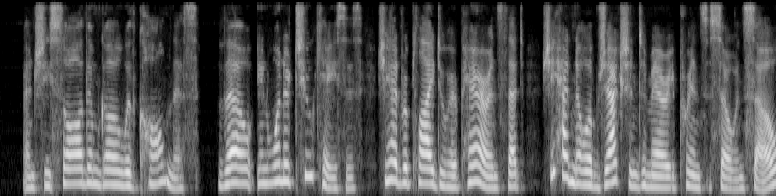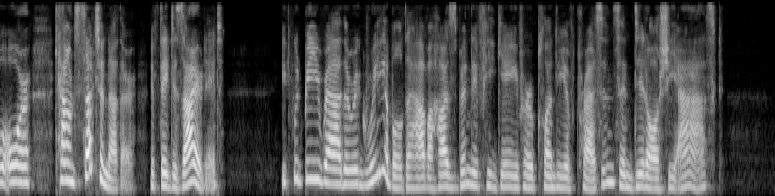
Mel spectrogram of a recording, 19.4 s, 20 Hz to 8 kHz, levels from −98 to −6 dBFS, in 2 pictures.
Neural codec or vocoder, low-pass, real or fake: vocoder, 22.05 kHz, 80 mel bands, HiFi-GAN; 7.2 kHz; fake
